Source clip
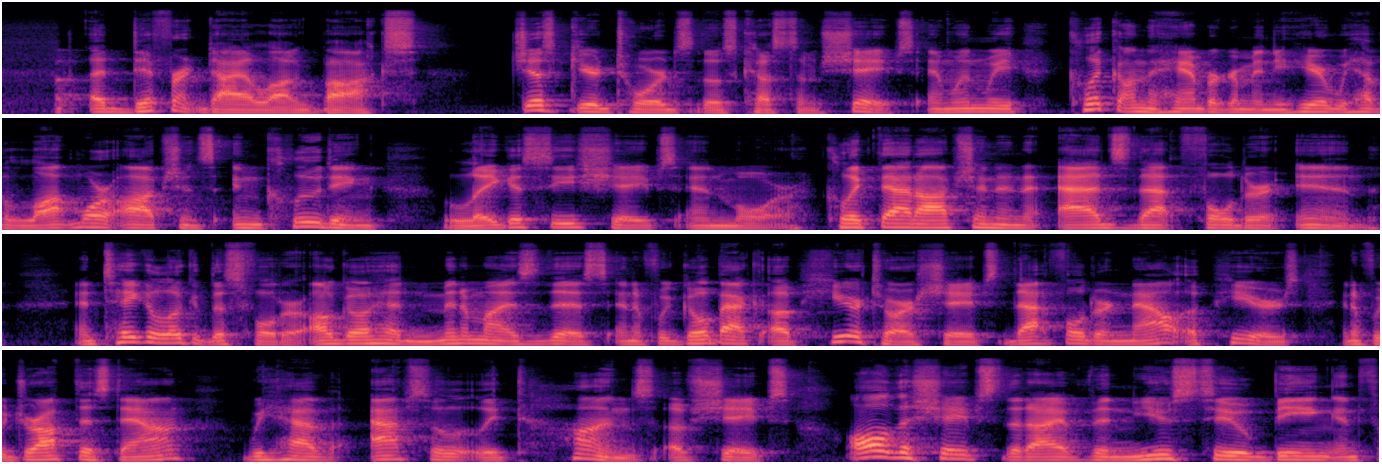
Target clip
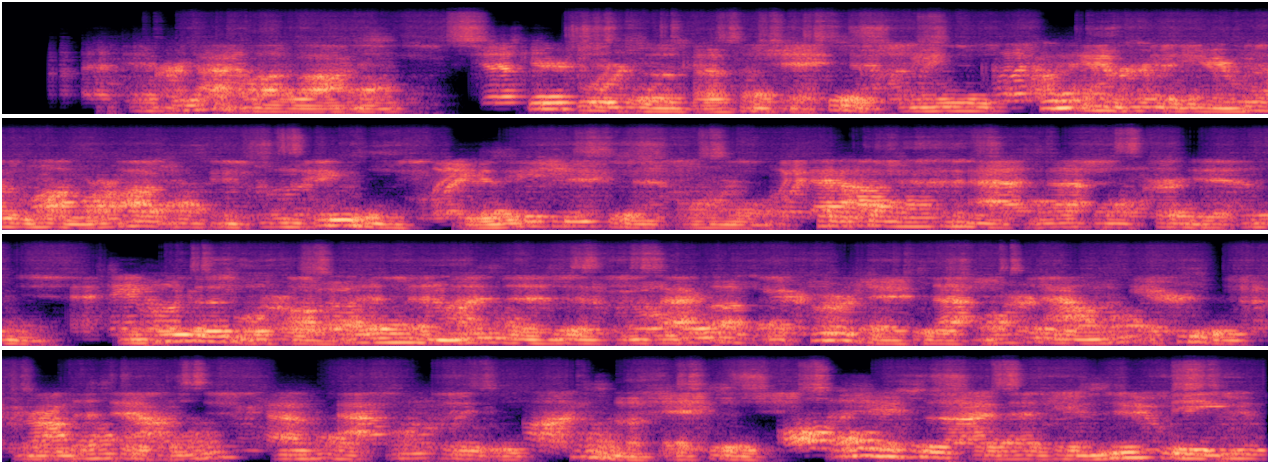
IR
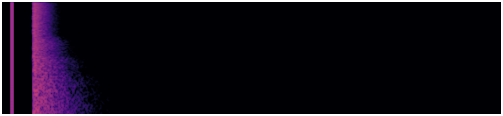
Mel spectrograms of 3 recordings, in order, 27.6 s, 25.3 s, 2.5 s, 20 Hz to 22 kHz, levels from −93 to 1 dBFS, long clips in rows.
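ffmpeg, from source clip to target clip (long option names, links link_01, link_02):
-filter_complex "[0:a]acrossover=split=140|6300[link_01][link_02][link_03];[link_02]dynaudnorm=framelen=330:gausssize=5:maxgain=12.5dB[link_04];[link_01][link_04][link_03]amix=inputs=3:normalize=0,aeval=exprs='val(0)*gte(abs(val(0)),0.0299)':channel_layout=same,asetrate=50951,aresample=44100,atempo=0.865537,flanger=delay=19.5:depth=6.5:speed=0.33,acrossover=split=710|4000[link_05][link_06][link_07];[link_05]adelay=260[link_08];[link_07]adelay=510[link_09];[link_08][link_06][link_09]amix=inputs=3:normalize=0[link_10];[1:a]atrim=start_sample=2205,asetrate=83790,aresample=44100[link_11];[link_10][link_11]afir=irnorm=-1:irlink=0,asetrate=48000,aresample=44100,aresample=32000,aresample=44100,alimiter=level_in=8.5dB:limit=-1dB:release=50:level=0:latency=1,volume=-2.5dB"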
